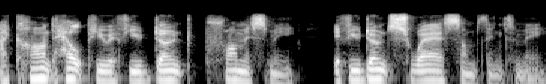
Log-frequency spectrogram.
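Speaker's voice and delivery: whispered voice. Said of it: "You hear this voice just whispering in your mind".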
